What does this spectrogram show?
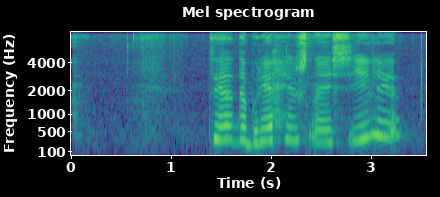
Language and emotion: Russian, sad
